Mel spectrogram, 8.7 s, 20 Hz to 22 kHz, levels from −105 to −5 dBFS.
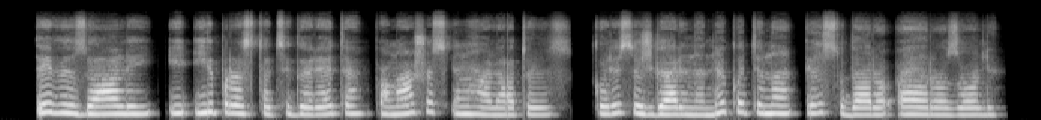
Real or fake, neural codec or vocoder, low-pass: fake; autoencoder, 48 kHz, 32 numbers a frame, DAC-VAE, trained on Japanese speech; 14.4 kHz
